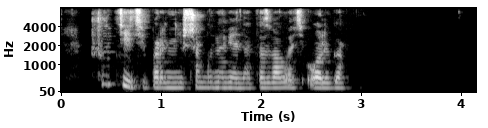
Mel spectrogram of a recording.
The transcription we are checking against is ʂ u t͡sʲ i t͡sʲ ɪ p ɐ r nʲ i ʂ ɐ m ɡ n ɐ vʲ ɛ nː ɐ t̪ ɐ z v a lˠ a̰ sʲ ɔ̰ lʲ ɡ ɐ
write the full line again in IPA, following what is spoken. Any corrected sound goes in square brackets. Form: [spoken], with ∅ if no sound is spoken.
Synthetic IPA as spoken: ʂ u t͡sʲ i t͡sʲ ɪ p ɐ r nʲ i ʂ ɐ m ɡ n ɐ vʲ ɛ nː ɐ t̪ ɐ z v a lˠ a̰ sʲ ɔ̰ lʲ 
